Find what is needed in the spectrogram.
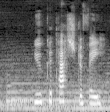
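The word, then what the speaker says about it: eucatastrophe: you how do you say that U catastrophe you catastrophe I was right what does it mean a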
